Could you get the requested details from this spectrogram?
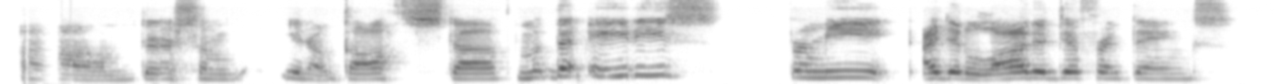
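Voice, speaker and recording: Captured in a dry, close sound with no echo, a woman uses an ordinary speaking voice in an American accent, fairly high in pitch, with lively intonation and a fairly slow pace. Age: 60s. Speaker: photographer and author. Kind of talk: interview.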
